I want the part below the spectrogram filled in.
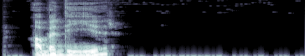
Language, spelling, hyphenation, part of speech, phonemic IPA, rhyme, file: Norwegian Bokmål, abbedier, ab‧be‧di‧er, noun, /abəˈdiːər/, -ər, NB - Pronunciation of Norwegian Bokmål «abbedier».ogg
- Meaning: indefinite plural of abbedi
